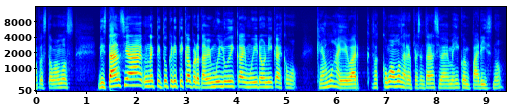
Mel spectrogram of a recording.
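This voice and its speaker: Reflective woman, smooth low voice. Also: dry recording, studio quality. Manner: reflective, tags sentences with questioning asides. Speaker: artist in a collective. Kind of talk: explaining an artwork in an interview.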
